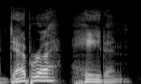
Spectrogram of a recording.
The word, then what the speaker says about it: Debra Haden: you a little of the world according to Deborah Hayden Deborah Deborah Hayden I'm pronouncing that right because it's important to pronounce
